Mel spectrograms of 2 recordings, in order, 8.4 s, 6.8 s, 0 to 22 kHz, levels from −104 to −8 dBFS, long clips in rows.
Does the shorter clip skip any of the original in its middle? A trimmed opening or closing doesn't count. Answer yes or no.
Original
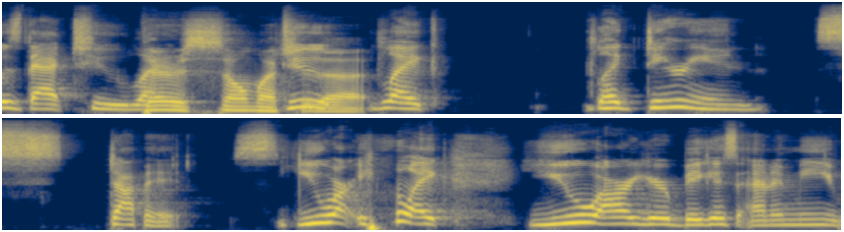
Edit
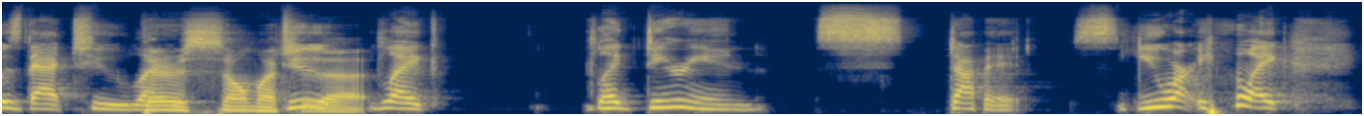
no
